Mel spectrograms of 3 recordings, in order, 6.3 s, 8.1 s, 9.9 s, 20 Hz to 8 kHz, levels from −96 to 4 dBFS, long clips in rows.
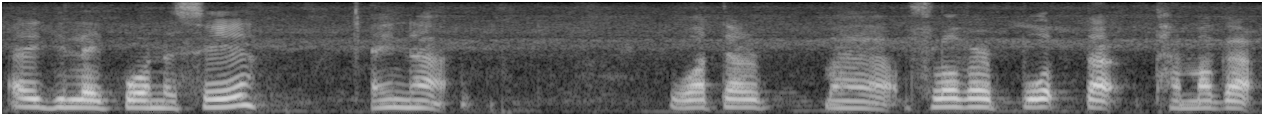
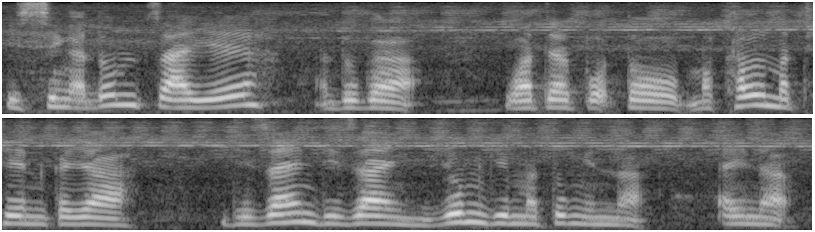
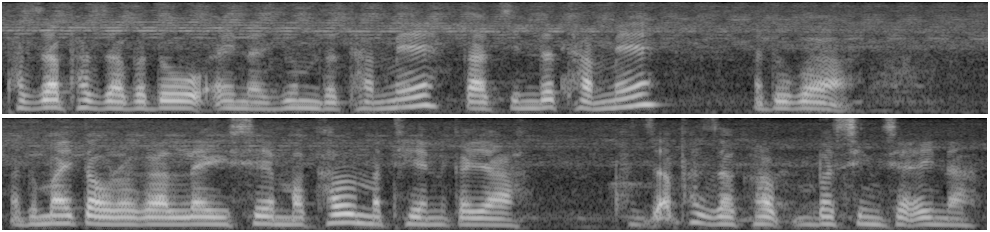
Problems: constant background noise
